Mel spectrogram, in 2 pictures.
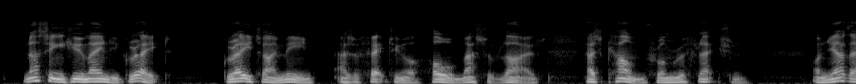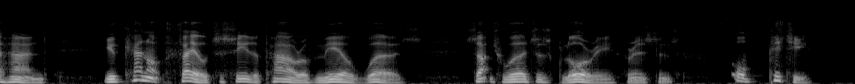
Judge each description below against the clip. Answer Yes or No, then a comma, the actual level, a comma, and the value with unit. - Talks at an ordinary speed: No, slow, 130 wpm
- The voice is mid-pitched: No, low, 105 Hz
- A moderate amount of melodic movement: No, wide, 5.8 semitones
